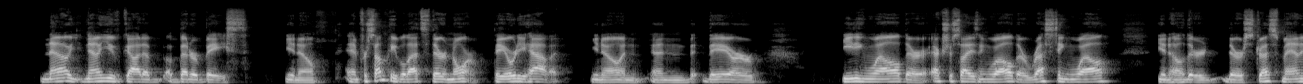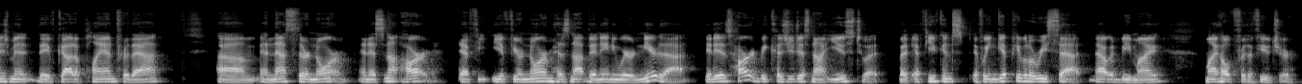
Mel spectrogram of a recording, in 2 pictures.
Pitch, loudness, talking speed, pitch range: 125 Hz, -17 LUFS, 220 wpm, 115-135 Hz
